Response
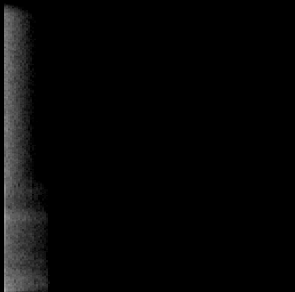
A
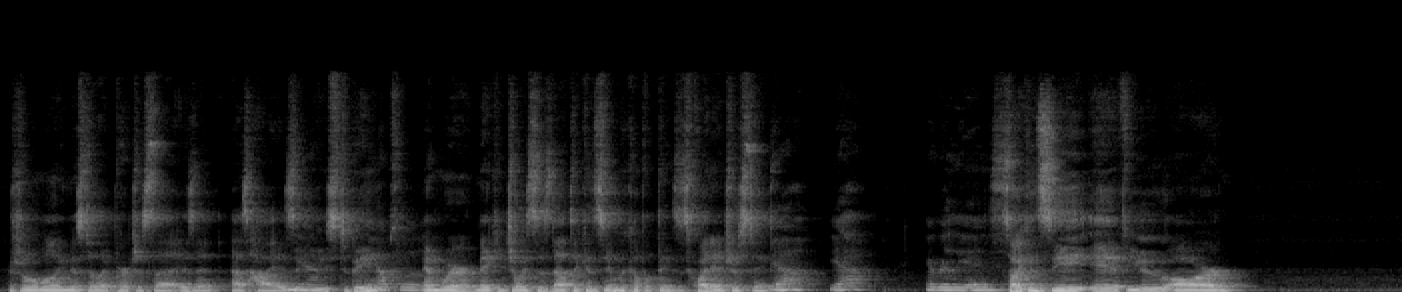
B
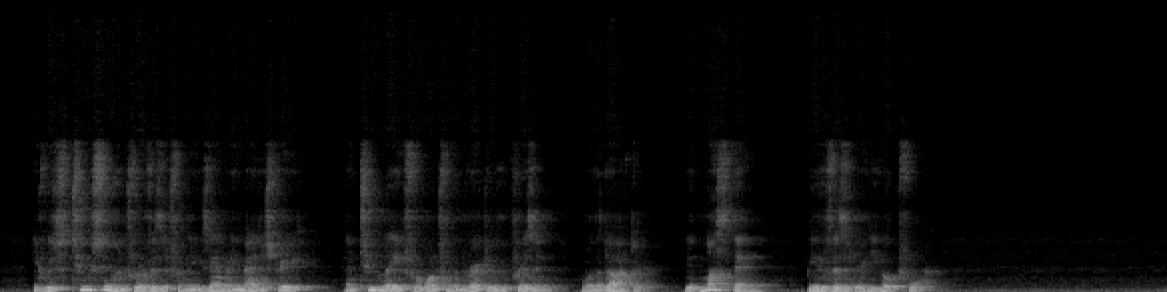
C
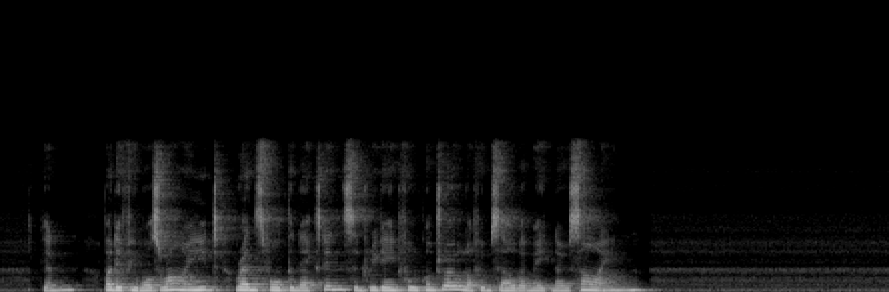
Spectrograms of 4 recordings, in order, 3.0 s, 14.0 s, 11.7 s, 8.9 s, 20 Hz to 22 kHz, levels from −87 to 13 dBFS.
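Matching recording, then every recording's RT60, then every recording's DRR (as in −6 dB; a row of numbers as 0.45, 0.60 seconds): A; non-exponential decay, non-exponential decay, non-exponential decay; −5.0, −9.5, 4.0 decibels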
